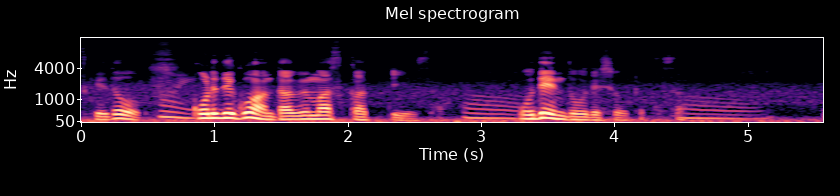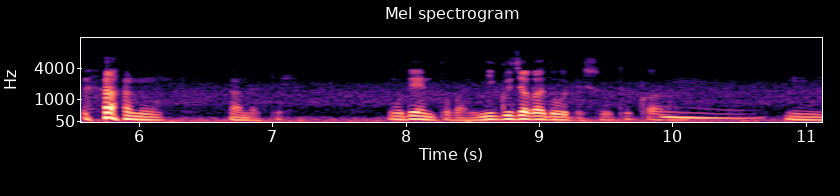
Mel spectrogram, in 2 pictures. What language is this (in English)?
Japanese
